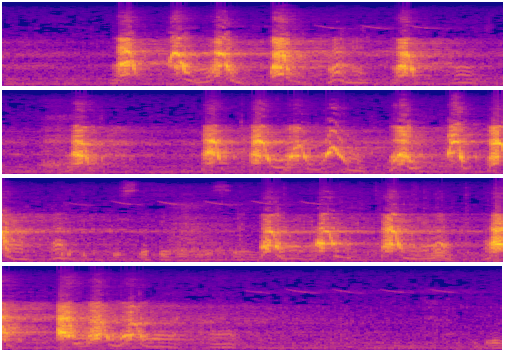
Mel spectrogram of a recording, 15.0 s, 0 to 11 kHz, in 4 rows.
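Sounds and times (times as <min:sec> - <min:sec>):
dog barking: 0:00.8 - 0:03.6, 0:04.2 - 0:08.0, 0:09.4 - 0:13.0.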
